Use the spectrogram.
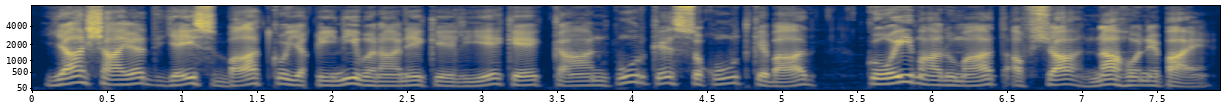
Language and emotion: Urdu, neutral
